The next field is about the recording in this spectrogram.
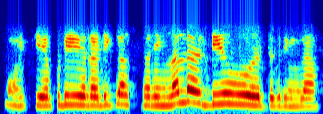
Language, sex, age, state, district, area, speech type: Tamil, female, 18-30, Tamil Nadu, Thoothukudi, rural, conversation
